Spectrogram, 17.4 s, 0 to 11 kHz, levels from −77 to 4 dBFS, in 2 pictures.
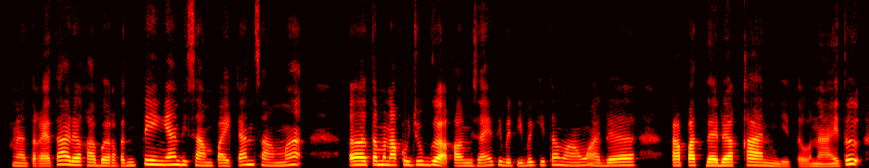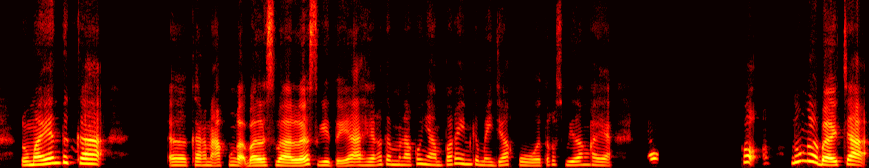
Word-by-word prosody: Nah 180 -1 -7
ternyata 170 +12 -1
ada 230 - +2
kabar 190 -2 -3
penting 245 +6 -3
yang - - -1
disampaikan 200 +1 -4
sama, 210 +3 -5 0.5
eee, 240 +1 +4
temen 245 -1 0
aku 235 +1 -3
juga 240 -1 +2
kalau 185 0 -2
misalnya 190 +3 -7
tiba-tiba 195 -2 -8
kita 225 +1 -7
mau 200 -1 -7
ada 200 +3 -2 0.4
rapat 215 +2 +1
dadakan 200 -3 +1
gitu. 140 0 -12
Nah 150 0 -7
itu 275 - -2 0.4
lumayan 265 +9 +7
tuh 380 - +1
Kak, 315 -4 +8 0.7
eee, 215 0 +2
karena 215 -3 0
aku 225 +2 -9
nggak - - +5
bales-bales 205 +3 +6
gitu 220 -2 -3
ya, 215 +5 +2
akhirnya 220 +3 -5
temen 245 -3 -4
aku 265 +7 -5
nyamperin 260 +4 -3
ke - - -4
meja 220 +3 -5
aku 205 -4 -5
terus 255 +3 -12
bilang 230 +2 -2
kayak, 215 -3 -3 0.4
"Eh, 320 - 0 0.8
kok 405 -2 +3 0.4
lo - - +1 0.2
gak 400 - +5
baca, 230 +3 +7
220 Hz, 165 wpm, -21 LUFS, 195-245 Hz, 0.8 s, Kak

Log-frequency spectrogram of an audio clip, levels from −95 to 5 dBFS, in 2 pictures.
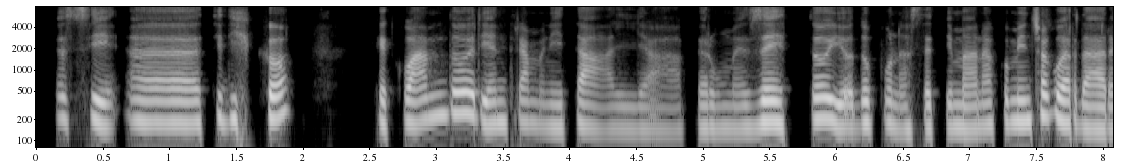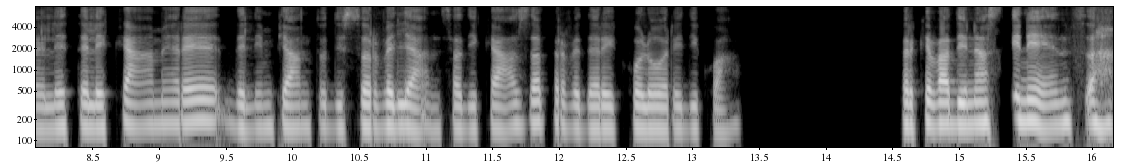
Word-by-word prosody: Eh 205 - -5
sì, 185 -4 -2
uhm, 180 -1 0
ti 210 - -5
dico 210 +5 0 0.6
che 180 -5 -4
quando 215 +8 +1
rientriamo 180 -4 -2
in 165 - -8
Italia 150 -2 -8
per 160 -1 -7
un 155 0 -8
mesetto, 175 +5 +1
io 165 -5 +3 0.2
dopo1 155 -4 -5
settimana 160 +1 -4
comincio 185 +4 +1
a - - -1
guardare 160 -7 +1
le 155 +2 +1
telecamere 175 +3 +1
dell'impianto 160 0 -3
di 160 0 -5
sorveglianza 160 -2 +1
di 150 0 -6
casa 165 +3 -1
per 180 -1 -6
vedere 155 0 0
i 150 - -4
colori 150 -1 +1
di 150 0 -6
qua. 145 +1 -10 1.2
Perché 170 +1 +3
vado 175 0 +6
in 170 +1 +4
astinenza, 180 -1 +3
165 Hz, 135 wpm, -23 LUFS, 155-180 Hz, 1.2 s, vado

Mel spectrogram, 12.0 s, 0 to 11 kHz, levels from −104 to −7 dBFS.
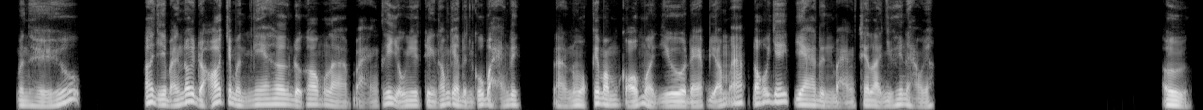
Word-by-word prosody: Mình 100 -1 -2
hiểu, 90 -2 -1 0.7
á - - +4
vậy 115 - +3
bạn 100 +2 0
nói 180 +4 +5
rõ 155 -1 +3
cho - - +1
mình 105 -5 -2
nghe 115 +2 0
hơn 125 -1 +2
được 110 - 0
hông 120 -1 +1
là 90 -5 -2
bạn 90 +1 -10
thí 135 +3 +1
dụ 85 - +1
như 105 +1 +1
truyền 95 -3 -2
thống 115 +5 -2
gia 125 - +3
đình 90 -3 -4
của 110 - +1
bạn 100 -3 -2
đi, 110 -1 -1 0.3
là 85 -1 -6
nuôi 105 +5 -1
một 105 - 0
cái 140 - +4
mâm 110 -2 +2
cỗ - - +3
mà - - 0
vừa 90 +1 +5
đẹp 85 +3 -1
vừa 90 - +1
ấm - - -2
áp 150 - 0
đối 135 +6 +2
với 175 +1 +2
gia 115 -2 +2
đình 90 -4 -3
bạn 80 0 -6
sẽ 105 - +1
là 100 - +2
như 90 +3 -4
thế 120 +4 -1
nào 95 -9 -5
vậy? 80 - -4 2.3
Ừ. 100 -8 +5
105 Hz, 245 wpm, -27 LUFS, 90-115 Hz, 2.3 s, nói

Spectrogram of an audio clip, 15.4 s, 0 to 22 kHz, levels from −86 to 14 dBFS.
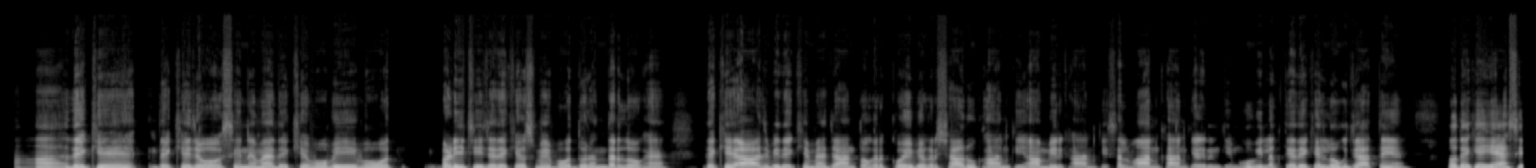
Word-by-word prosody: हाँ, 185 -1 -2
देखिए 130 +2 +4 0.2
देखिए 110 +2 -1
जो 110 -1 +2
सिनेमा 110 0 0
है 110 - +3
देखिए 105 +3 -2
वो 105 +1 +1
भी 110 -1 +3
बहुत 100 +1 0 0.4
बड़ी 115 +4 +5
चीज़ 110 -3 -1
है, 105 - +3
देखिए 100 +2 0
उसमें 110 +2 -1
भी 105 - -5
बहुत 105 0 0
धुरंधर 105 +1 +1
लोग 105 -3 -2
हैं। 100 +3 -5 0.4
देखिए 115 +3 +1
आज 110 +2 +5
भी 130 +1 0
देखिए 115 +2 -2
मैं 115 0 -1
जानता 105 +1 0
हूँ 110 - -4
अगर 115 - -1
कोई 115 -1 -1
भी 120 - -1
अगर 115 -1 -2
शाहरुख 110 0 0
ख़ान 105 -2 -1
की, 110 +1 -10
आमिर 110 +3 0
ख़ान 100 -1 -5
की, 105 +1 -17
सलमान 135 +3 -1
ख़ान 105 -4 -2
की 125 - -12
अगर 135 +1 -4
इनकी 135 +1 -11
मूवी 130 +1 -2
लगती 130 +1 -5
है, 140 - +2
देखिए 130 +3 +1
लोग 130 -1 +2
जाते 110 +2 +1
हैं। 110 0 -1 0.4
तो 195 0 +2
देखिए 185 +1 +2
ये 195 0 +4
ऐसी 160 +5 -3
115 Hz, 205 wpm, -23 LUFS, 105-130 Hz, 0.4 s, बड़ी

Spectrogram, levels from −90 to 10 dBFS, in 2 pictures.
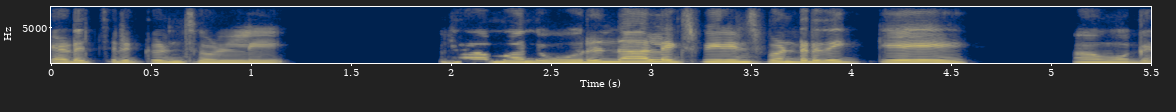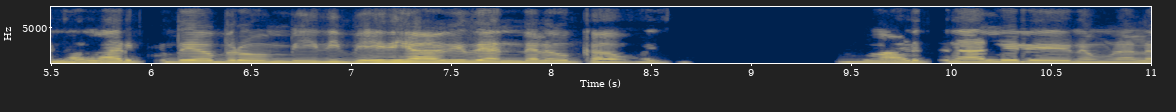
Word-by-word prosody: கெடைச்சிருக்குன்னு 210 +1 -3
சொல்லி 190 0 -2 1.0
ஆமா, 210 0 -3
அந்த 210 -2 -1
1 195 +4 +2
நாள் 250 +2 +4
எக்ஸ்பீரியன்ஸ் 240 -2 0
பண்றதுக்கே 230 0 +1 0.9
ஆமாங்க 205 0 -4
நல்லாருக்கும்ன்னு, 220 +2 0
அப்புறம் 215 -1 0
பீதி 215 +2 -1
பேதி 230 +1 +5
ஆகுது 235 +1 +3
அந்த 215 0 -2
அளவுக்காயி 220 -2 -2
போச்சு 190 -3 -12 0.9
வ்வ 220 - -6
அடுத்த 215 0 -5
நாளு 235 +2 +2 0.4
நம்மளால 205 +1 -5
215 Hz, 115 wpm, -16 LUFS, 205-230 Hz, 1.0 s, பேதி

